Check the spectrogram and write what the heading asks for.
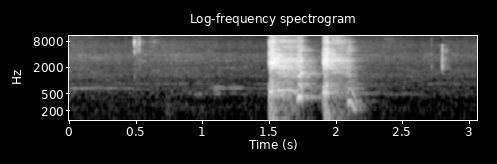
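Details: Coughing fit while recording at a computer: two quick, harsh coughs in a row in a quiet room with faint music.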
